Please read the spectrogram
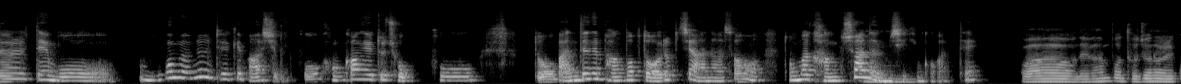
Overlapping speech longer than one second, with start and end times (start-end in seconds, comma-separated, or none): none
